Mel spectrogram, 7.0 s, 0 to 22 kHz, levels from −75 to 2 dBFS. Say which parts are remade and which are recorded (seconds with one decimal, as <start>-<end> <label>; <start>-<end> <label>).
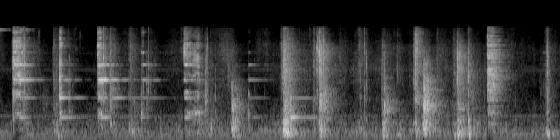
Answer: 0.0-1.9 recorded; 1.9-2.4 remade; 2.4-3.8 recorded; 3.8-5.9 remade; 5.9-7.0 recorded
